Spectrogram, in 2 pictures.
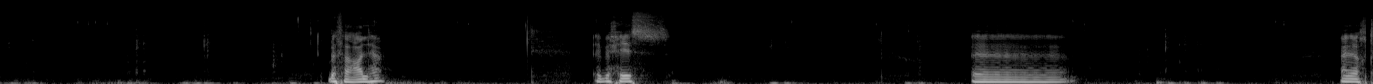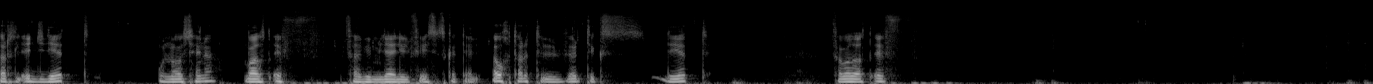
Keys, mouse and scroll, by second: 7.7 b, 9.0 x, 11.7 ctrl+z, 11.9 x, 14.0 click, 14.9 click, 16.5 f, 16.7-17.9 f, 19.5 click, 20.6 click, 22.4 f, 25.1 click, 26.1 f.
